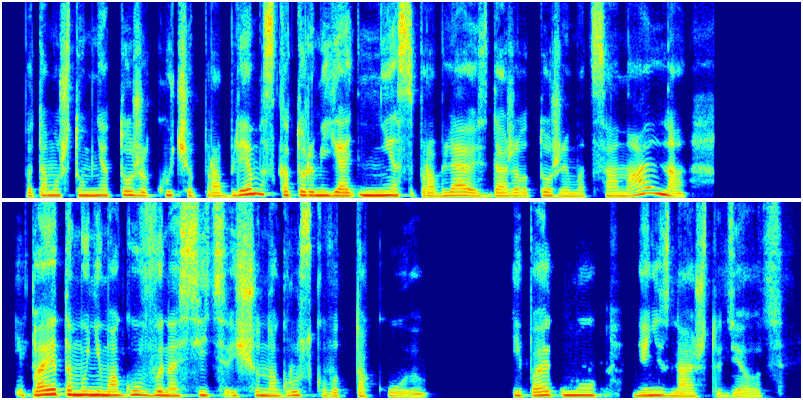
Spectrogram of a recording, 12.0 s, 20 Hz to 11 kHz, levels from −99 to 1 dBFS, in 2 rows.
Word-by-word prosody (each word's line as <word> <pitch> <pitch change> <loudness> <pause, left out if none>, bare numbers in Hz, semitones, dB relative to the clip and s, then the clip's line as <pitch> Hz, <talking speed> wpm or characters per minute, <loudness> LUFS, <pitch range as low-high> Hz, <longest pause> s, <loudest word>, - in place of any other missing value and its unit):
потому 185 +2 -3
что 195 - -3
у - - +2
меня 190 +1 0
тоже 190 -2 -2
куча 185 0 -4
проблем, 195 - +1
с 260 - +1
которыми 200 -2 +1
я 185 -2 +1
не 195 -1 +5
справляюсь 180 -2 -3
даже 175 0 -4
вот 165 -1 -11
тоже 180 -3 -5
эмоционально, 170 - -2 0.9
и - - -10
поэтому 230 -1 +6
не 215 0 +8
могу 205 +2 +2
выносить 190 -1 0
еще 185 +2 -2
нагрузку 180 -1 -4
вот 165 0 -11
такую. 160 -5 -10 0.6
И 190 - -5
поэтому 200 0 0 0.2
я 185 0 -2
не 195 0 +1
знаю, 155 -3 -5
что 165 - -10
делать. 155 -1 -12
185 Hz, 160 wpm, -23 LUFS, 170-200 Hz, 0.9 s, не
